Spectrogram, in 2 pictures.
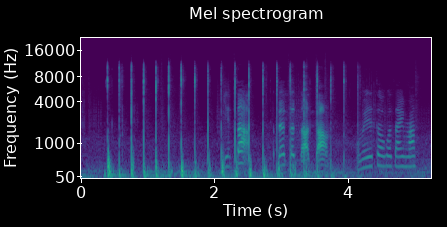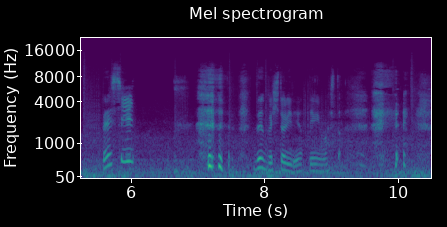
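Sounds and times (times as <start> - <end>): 
hand clapping: 0.4 - 4.3
speech: 2.2 - 6.2, 7.0 - 10.4
laughter: 7.0 - 8.0, 9.0 - 10.4.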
